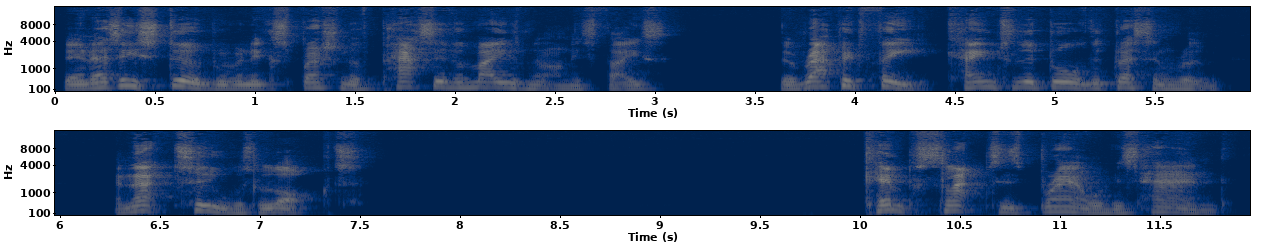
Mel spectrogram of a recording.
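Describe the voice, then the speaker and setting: A man's voice: a little high, animated, normal speed, pauses often, pushed and bright. A man reading a story aloud as a scripted, dramatic audiobook narrator.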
